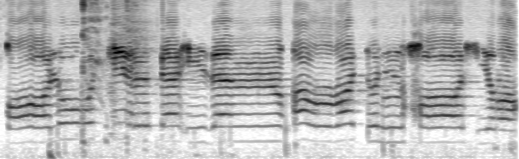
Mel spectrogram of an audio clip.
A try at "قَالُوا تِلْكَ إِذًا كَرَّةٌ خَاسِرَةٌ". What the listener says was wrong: Baik, huruf kaf jangan terlalu dalam ya. Karratun gitu.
